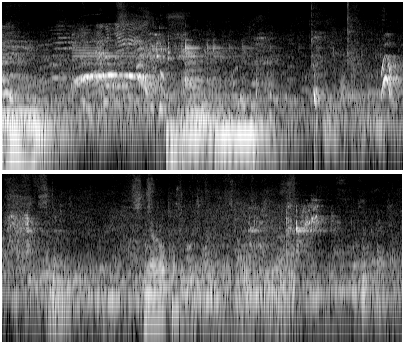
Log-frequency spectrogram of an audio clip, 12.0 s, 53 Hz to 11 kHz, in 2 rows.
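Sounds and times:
voices in a hall: 0:00.0 - 0:12.0.

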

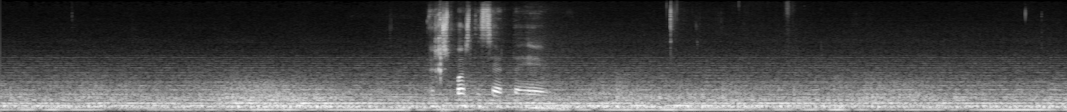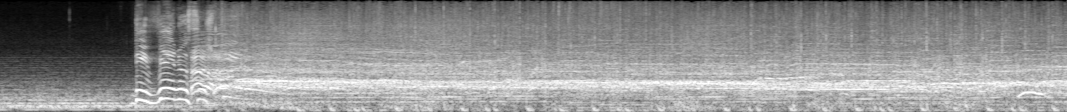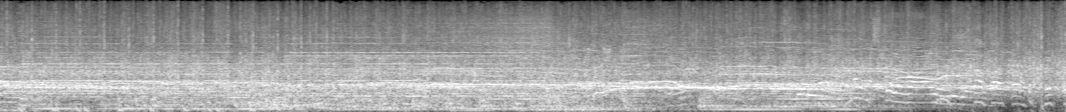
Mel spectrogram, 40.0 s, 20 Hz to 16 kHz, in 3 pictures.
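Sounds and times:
game show music: 0:13.2 - 0:40.0
audience cheering and applauding: 0:15.7 - 0:40.0.

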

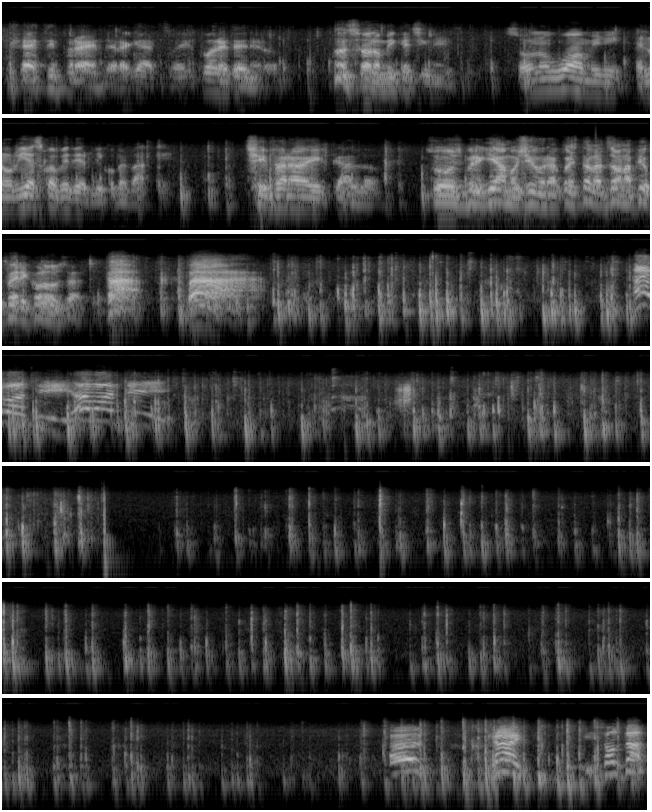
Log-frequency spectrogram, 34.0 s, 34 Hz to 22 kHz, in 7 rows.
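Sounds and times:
horses galloping on hard ground: 0:00.0 - 0:34.0
man calling out: 0:10.4 - 0:11.7, 0:14.4 - 0:15.8, 0:32.1 - 0:34.0.

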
